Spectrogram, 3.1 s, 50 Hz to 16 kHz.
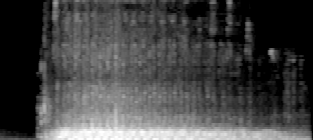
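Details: Early-1980s Yamaha G1 two-stroke golf cart, barn find with a questionable fuel system and a new battery; ignition has power. The starter spins the engine with fast, even chugging for a few seconds, but it never fires: cranking, no start.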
